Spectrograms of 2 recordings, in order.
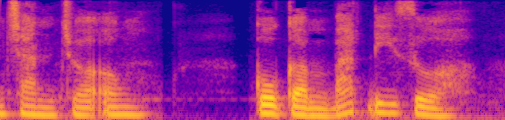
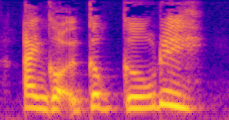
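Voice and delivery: much higher, desperate urging; frantic plea; 10 semitones higher, 4 dB louder, faster than usual. A narrator's reading. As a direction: plead harder, near a cry. Repeats plea with more desperation. (van nài cuống cuồng)

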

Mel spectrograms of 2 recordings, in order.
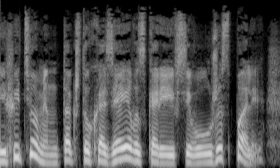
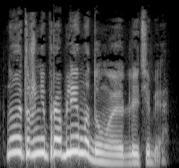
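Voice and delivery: teasing, starts high and drops back; suppressed smirk; 8 semitones higher, 4 dB louder than usual. A narrator's reading. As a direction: ask as if barely holding back a smirk. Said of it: "еле сдерживая усмешку". (с едва сдерживаемой усмешкой)

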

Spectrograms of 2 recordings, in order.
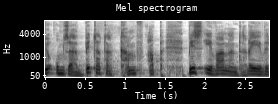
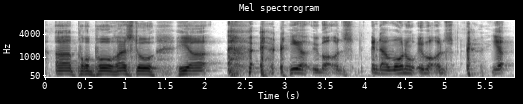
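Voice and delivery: put-on old man broken up by coughing, higher and louder; coughing old husband; 4 semitones higher, 3 dB louder than usual. Old husband mentions flat upstairs between coughs, halting. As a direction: struggle through the cough.

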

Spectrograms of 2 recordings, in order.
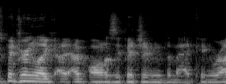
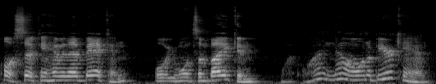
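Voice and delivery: higher, hammed-up little dialogue; acted skit voices; 7 semitones higher than usual. Customer asks for beer can and gets bacon, mock skit voices. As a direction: act out a confused exchange, pitched up.

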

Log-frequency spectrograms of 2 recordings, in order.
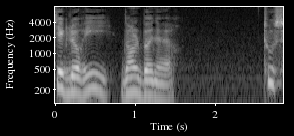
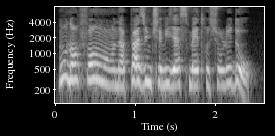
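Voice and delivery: higher, louder public shout; 6 semitones higher, 7 dB louder than usual. A narrator's reading. Mother shouts at the party about her child, loud. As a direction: make a scene before the crowd. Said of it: "Ma mère crie toujours".

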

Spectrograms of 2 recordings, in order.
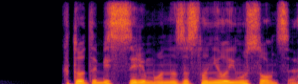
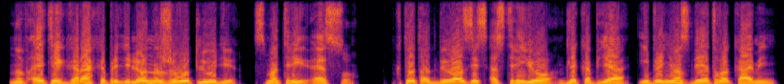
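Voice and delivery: higher, louder voice of a keen tracker; excited hunter; 6 semitones higher, 7 dB louder than usual. Acted. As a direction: point out the traces eagerly. Enzi reading traces excitedly.

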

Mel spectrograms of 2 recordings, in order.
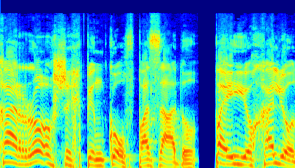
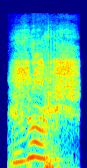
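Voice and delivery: high, slowed, fearful woman's voice; tipsy woman scared, pitched high; frightened confiding; 12 semitones higher, much slower than usual. A narrator's reading. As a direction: confide your fear like a secret. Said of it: "прошептала".

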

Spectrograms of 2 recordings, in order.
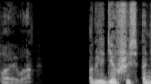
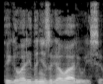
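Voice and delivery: quick sharp reprimand, louder; stern scolding; 5 semitones higher, 5 dB louder, faster than usual. A narrator's reading. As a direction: snap a warning fast. Counselor scolds the DJ. (строгий окрик вожатой)

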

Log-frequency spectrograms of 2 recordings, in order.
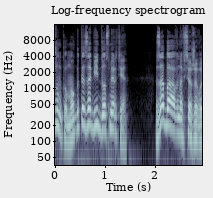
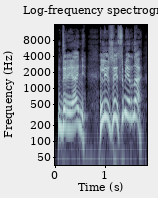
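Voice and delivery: louder, much higher roar; thundering; 7 semitones higher, 4 dB louder, slower than usual. Acted. The Brit roaring at the pinned Frenchwoman. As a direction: bellow the order at her. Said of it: "гремит британец".

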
